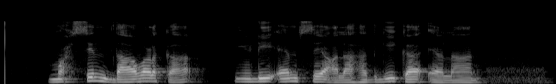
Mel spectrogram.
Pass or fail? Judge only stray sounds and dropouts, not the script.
pass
